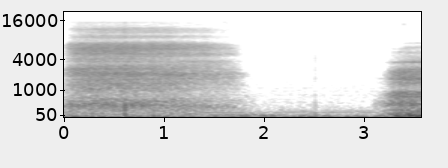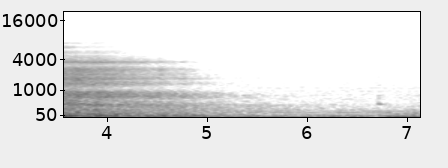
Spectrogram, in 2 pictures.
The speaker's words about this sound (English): Let's take our traditional deep breath in and deep breath out.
